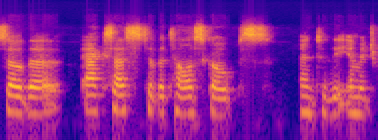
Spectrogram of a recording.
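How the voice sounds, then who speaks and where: A somewhat breathy woman's voice at a medium pitch and a fairly slow pace. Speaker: science education project leader. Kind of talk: informational webinar presentation. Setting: online webinar with shared screen.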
